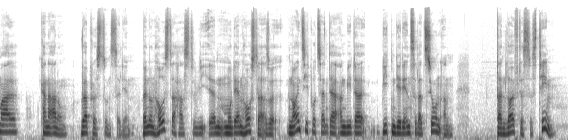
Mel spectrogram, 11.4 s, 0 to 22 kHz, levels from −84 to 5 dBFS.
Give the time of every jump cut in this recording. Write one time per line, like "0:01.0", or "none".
0:02.8
0:09.4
